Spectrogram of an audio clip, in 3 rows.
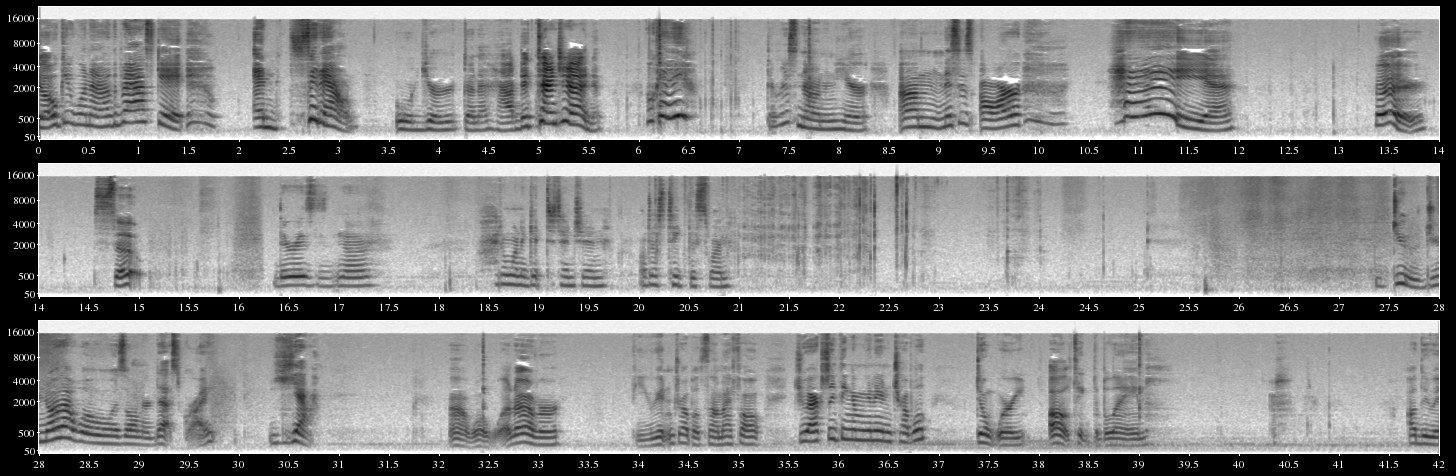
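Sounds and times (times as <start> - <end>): person speaking: 7.3 - 12.0, 27.3 - 30.9
soft breathy hiss: 8.2 - 8.7, 9.7 - 11.0, 14.6 - 18.8, 23.7 - 32.1, 35.2 - 35.7
rustling of plastic toys and paper: 20.1 - 24.5.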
